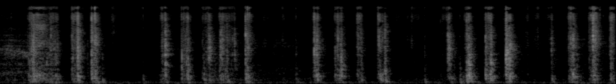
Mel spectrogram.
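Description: Tarot cards being shuffled by hand: a quiet, irregular run of quick card clicks and slaps.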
